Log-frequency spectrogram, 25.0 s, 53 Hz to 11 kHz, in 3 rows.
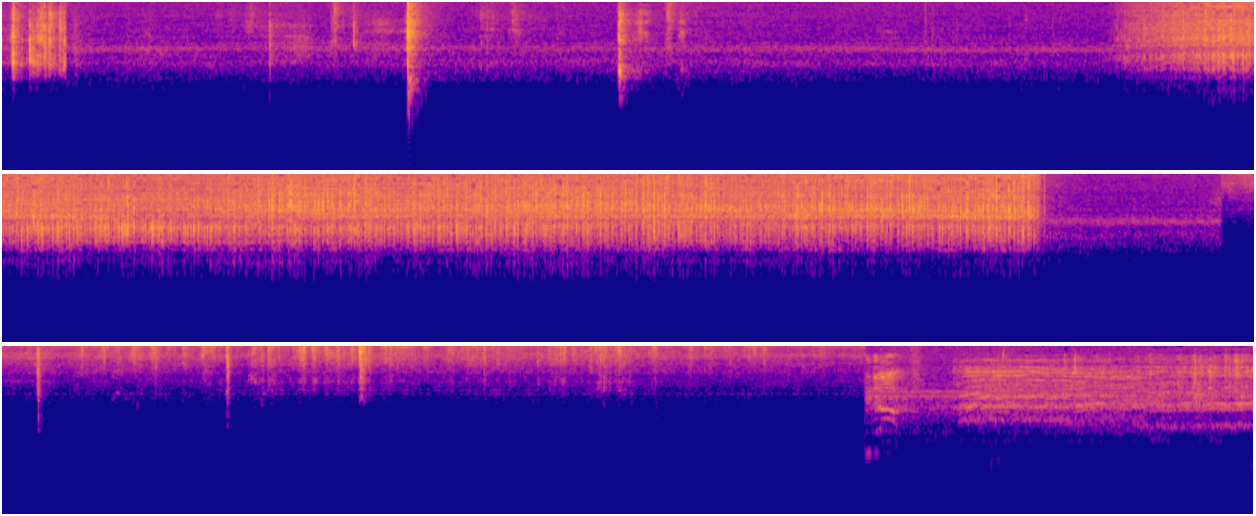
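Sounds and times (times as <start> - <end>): steady rushing hiss: 16.5 - 22.5.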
